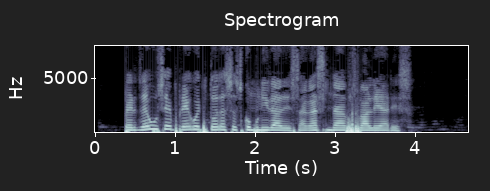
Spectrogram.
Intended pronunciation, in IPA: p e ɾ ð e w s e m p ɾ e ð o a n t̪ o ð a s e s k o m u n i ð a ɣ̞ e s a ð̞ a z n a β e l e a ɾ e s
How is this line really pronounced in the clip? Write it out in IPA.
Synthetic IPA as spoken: p e ɾ ð e w s e m p ɾ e ɣ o e n t̪ o ð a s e s k o m u n i ð a ð̞ e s a ɣ̞ a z n a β a l e a ɾ e s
